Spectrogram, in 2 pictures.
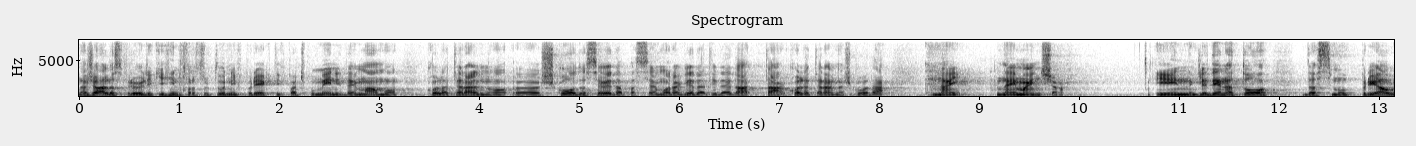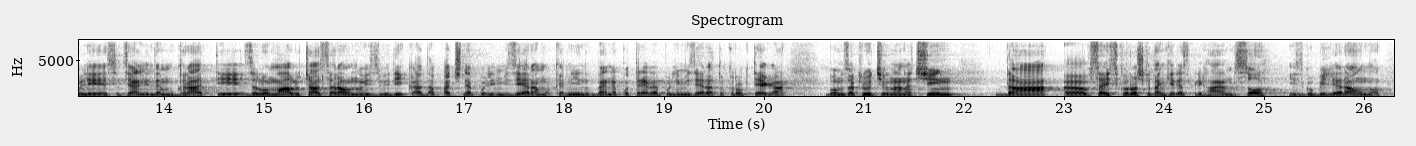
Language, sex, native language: Slovenian, male, Slovenian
